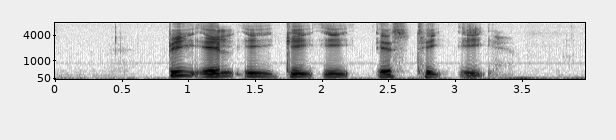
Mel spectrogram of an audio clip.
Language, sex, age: Danish, male, 34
